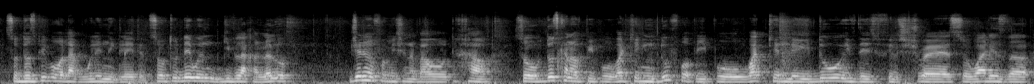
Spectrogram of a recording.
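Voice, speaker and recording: A man's voice: mid-range voice, fairly quick, mellow. A man hosting a TV interview show, chatty and eager, laughing and firing off follow-up questions. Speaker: TV show host. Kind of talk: casual interview. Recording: roomy with faint noise.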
